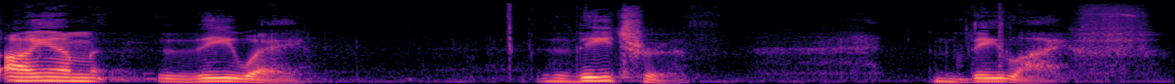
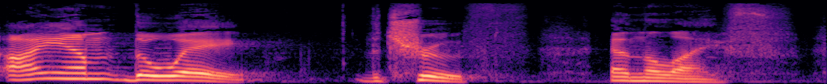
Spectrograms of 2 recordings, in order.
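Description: First: Softer, slow, stress on "the" in "the truth", "the life"; emphatic. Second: Slow, each phrase weighted and set apart; emphatic. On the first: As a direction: lean gently on each "the". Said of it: "Note this". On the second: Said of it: "Jesus is being emphatic here". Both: Shown as a demonstration.

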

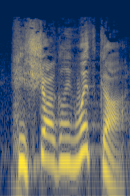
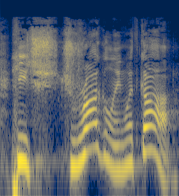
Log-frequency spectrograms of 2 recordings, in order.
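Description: First: "with" punched as the key word; weight on "with", not "struggling"; stress on WITH. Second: "struggling" drawn out slowly; weight on "struggling", not "with"; stress on STRUGGLING. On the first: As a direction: hit "with" hardest, then fall on "God". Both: Shown as a demonstration. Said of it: "But that's the key".

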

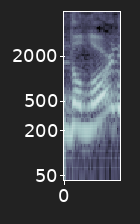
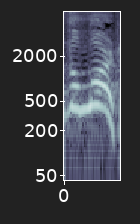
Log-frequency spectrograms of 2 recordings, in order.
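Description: First: Said in the usual way. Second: Much higher, exclaimed echo; emphatic confirmation. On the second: Retold or imitated. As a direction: throw it back high, with certainty. Pastor confirms answer emphatically.

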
